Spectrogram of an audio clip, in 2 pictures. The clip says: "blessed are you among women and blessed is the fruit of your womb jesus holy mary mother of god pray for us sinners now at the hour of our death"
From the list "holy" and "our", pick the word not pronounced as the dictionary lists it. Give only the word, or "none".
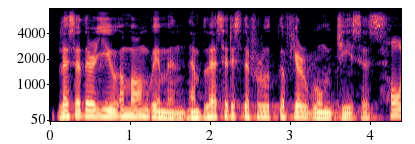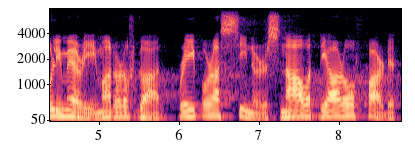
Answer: none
